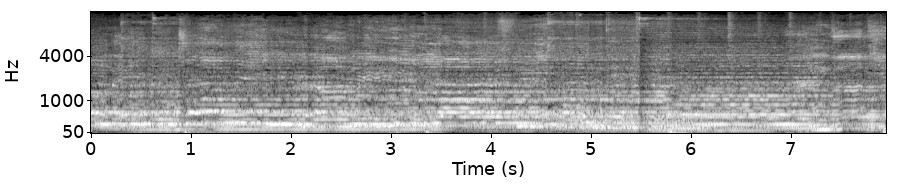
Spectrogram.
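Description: Recorded music with singing played through a hi-fi system's bookshelf loudspeakers, driven by a Technics SE-A100 stereo power amplifier.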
